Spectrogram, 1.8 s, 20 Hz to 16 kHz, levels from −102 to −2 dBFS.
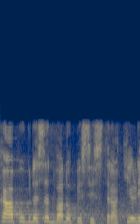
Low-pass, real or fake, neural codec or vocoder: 7.2 kHz; real; none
